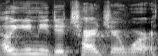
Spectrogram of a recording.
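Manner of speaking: ordinary talk, nothing marked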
